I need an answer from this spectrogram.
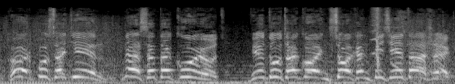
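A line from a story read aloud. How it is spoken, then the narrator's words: Shouting into radio. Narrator (Russian): прокричал в рацию капитан Шайков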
